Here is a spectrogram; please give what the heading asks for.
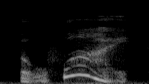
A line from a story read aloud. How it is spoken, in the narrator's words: said Sir James in a tender tone of remonstrance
